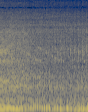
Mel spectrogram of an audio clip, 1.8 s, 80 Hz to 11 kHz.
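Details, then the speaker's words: 1974 Honda CB360 twin after carburetor diagnosis and repair, earlier running on one cylinder: steady even twin burble, smooth pulsing, no misfire, now firing on both cylinders; normal running. "now it's running the way it's supposed now let's take the sucker for a ride"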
